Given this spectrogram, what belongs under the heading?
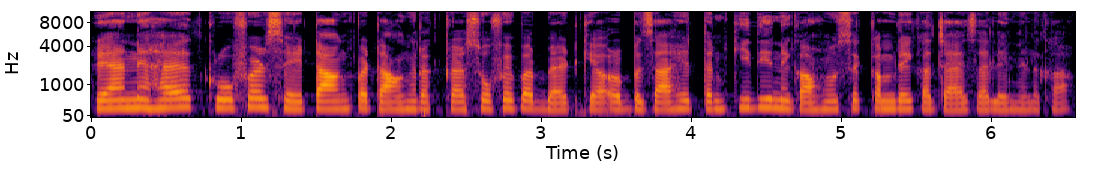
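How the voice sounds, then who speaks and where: Gravelly woman reading a novel. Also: mid-range voice, moderate pace, no echo. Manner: steady, even storytelling. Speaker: narrator.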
